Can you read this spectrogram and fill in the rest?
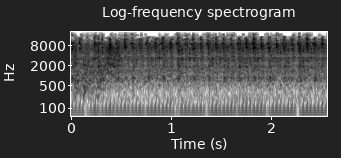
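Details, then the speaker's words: Porsche 912 with Dellorto DRLA carburetors during throttle gap and idle mixture setup: loud lumpy idle stumbling about every third of a second, sounds like missing again; misfire, rough idle, cause not confirmed. "okay we still alive but kind of still recovering from this it sounds like we're missing again"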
